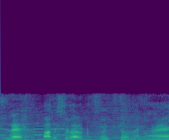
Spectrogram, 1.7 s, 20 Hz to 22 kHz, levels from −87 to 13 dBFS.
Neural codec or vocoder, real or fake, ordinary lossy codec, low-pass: codec, 44.1 kHz, 2.6 kbps, SNAC; fake; none; 7.2 kHz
